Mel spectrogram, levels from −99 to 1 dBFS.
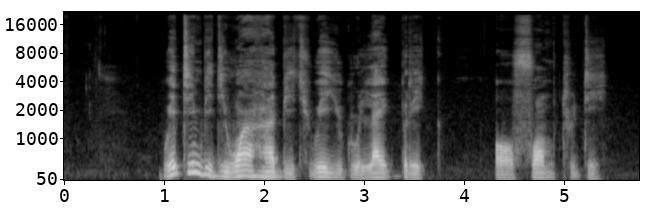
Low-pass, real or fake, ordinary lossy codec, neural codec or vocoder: none; real; none; none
